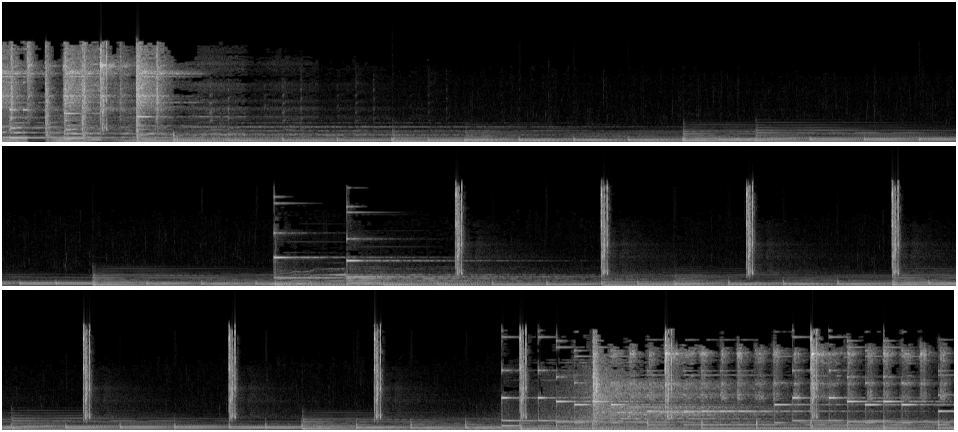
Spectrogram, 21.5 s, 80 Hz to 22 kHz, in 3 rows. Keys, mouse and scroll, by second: 0.3 ctrl+e, 2.0 middle click, 3.1 alt+a, 3.4 scroll up 1, 3.6 middle click, 4.4 shift+middle click, 4.6 middle click, 6.2 middle click, 11.5 middle click, 12.9 alt+click, 13.7 ctrl+e, 14.9 alt+a, 15.4-15.8 scroll down 3, 15.6 middle click, 17.4 middle click, 17.6 shift+middle click, 18.3 middle click, 18.5 scroll down 2, 19.8 shift+middle click, 20.3 Tab.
